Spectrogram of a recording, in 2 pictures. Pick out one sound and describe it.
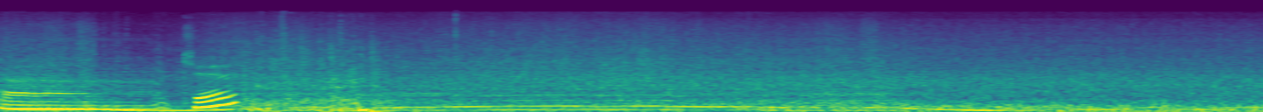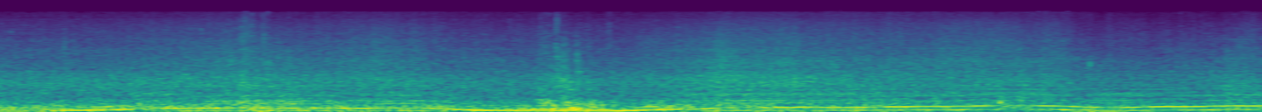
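A car engine hums and revs as it drives through water.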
